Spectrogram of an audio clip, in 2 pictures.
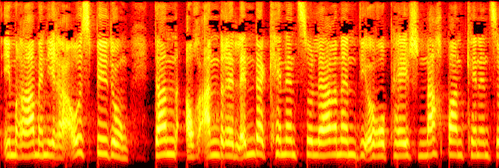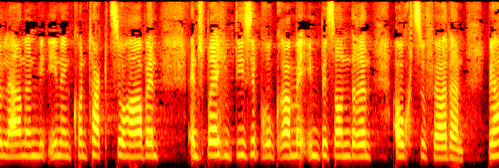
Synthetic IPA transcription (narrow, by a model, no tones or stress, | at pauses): ʔɪmʁaːməniːʁ̞ɐ̰ʔa̰ʊsb̥ɪldʊŋd̥anʔa̰ʊxʔa̰ndəʁəlɛndɐkʰɛnənt͡sulɛʁnəndiːʔɔʏʁopʰɛːɪʃn̩naχb̥aːɐnkʰɛnənt͡sulɛɐnənmɪtʔiːnənkʰɔntʰaktt͡suhaːbənʔɛntʃpʁ̥ɛçn̩t̚d̥iːzəpʁ̥oɡʁaməʔɪmbəzɔndəʁənʔa̰ʊxt͡sufœɐdɐnviːɐ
